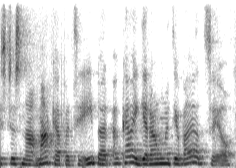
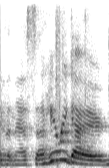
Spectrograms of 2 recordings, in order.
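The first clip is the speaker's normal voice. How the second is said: ordinary delivery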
